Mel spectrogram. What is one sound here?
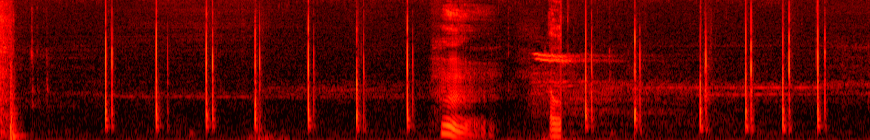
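Footsteps tread steadily.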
